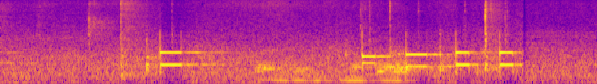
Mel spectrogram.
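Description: Push-button desk telephone being dialed: about five key presses, each a short two-tone keypad beep with a light click, the last few in quick succession.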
